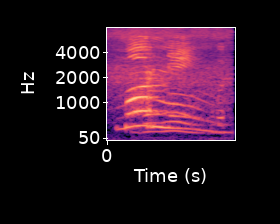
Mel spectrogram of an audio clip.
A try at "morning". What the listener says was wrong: R-nya jangan terlalu kelihatan. Good morning, morning. Kayak orang yang lidah telur kayak ini. Jangan R-nya jangan panjang. Jadi R-nya tuh hanya sampai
